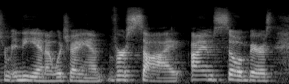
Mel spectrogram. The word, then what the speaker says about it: Versailles: There's a town in Indiana, and it's pronounced, the way that it is just pronounced here is Versailles, actually. And it's spelled like Versailles, because obviously that's what it's named after. And so now I'm embarrassed that I just said it the Indiana way.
